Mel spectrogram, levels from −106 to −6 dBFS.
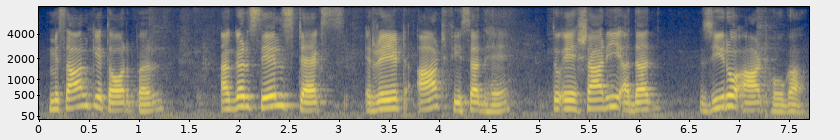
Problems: constant background noise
